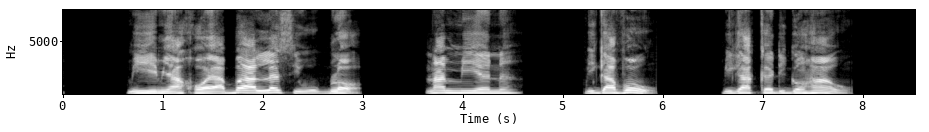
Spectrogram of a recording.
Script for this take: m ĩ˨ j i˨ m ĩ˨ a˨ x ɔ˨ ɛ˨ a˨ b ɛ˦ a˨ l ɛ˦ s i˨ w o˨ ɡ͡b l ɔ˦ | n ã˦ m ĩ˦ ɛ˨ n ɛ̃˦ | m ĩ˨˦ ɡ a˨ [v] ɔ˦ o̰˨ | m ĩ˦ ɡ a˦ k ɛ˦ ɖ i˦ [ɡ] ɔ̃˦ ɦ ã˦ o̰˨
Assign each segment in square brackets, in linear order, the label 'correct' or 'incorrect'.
correct, correct

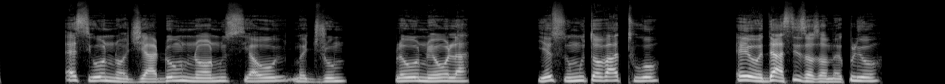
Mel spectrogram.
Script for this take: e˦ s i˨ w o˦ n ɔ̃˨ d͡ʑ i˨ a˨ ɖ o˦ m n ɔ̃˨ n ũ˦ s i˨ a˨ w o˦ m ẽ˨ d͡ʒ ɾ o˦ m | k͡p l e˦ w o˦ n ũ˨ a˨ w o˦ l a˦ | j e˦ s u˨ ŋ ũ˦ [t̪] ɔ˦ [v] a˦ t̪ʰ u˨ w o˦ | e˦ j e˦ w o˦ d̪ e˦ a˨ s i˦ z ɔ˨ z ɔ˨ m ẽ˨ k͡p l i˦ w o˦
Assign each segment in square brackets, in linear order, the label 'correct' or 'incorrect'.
correct, correct

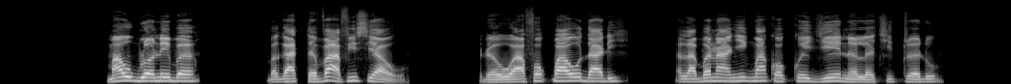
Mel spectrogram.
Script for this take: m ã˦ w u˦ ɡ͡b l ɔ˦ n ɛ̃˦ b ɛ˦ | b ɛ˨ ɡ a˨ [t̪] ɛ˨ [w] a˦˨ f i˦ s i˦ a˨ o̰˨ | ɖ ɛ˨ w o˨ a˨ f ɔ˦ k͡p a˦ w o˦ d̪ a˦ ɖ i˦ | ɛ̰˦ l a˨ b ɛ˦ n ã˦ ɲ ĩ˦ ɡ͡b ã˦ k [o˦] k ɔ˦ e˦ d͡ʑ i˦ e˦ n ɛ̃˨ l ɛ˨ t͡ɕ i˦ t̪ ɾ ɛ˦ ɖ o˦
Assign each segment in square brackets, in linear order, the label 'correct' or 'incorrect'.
correct, incorrect: v, incorrect: ɔ˦

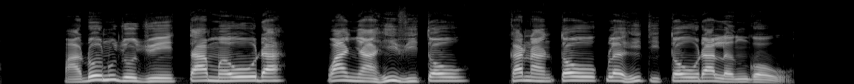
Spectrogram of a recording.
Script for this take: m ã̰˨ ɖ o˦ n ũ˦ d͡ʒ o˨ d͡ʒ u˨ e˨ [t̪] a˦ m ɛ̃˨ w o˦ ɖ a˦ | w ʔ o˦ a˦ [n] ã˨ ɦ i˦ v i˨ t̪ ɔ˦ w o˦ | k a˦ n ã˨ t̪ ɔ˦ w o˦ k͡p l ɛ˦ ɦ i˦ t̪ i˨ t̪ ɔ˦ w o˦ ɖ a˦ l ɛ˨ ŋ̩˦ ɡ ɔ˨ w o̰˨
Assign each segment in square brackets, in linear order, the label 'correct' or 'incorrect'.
correct, incorrect: ɲ

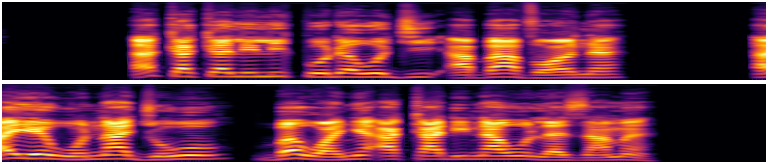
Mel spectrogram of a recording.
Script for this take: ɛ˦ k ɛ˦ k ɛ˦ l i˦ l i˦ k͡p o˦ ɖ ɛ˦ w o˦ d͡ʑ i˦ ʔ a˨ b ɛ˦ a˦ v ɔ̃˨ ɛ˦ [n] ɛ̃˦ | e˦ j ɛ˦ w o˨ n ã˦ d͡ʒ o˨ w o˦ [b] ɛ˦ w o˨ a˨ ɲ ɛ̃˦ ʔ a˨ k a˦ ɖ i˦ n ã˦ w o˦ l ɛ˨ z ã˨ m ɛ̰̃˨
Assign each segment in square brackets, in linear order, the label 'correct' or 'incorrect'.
correct, correct

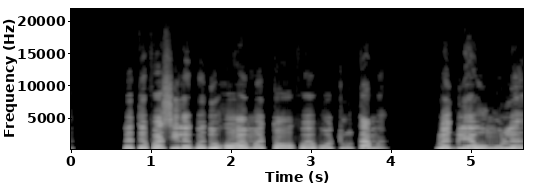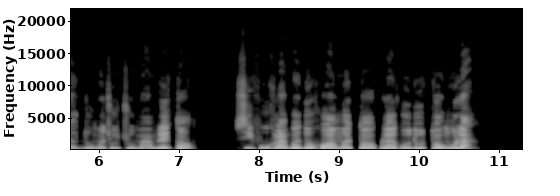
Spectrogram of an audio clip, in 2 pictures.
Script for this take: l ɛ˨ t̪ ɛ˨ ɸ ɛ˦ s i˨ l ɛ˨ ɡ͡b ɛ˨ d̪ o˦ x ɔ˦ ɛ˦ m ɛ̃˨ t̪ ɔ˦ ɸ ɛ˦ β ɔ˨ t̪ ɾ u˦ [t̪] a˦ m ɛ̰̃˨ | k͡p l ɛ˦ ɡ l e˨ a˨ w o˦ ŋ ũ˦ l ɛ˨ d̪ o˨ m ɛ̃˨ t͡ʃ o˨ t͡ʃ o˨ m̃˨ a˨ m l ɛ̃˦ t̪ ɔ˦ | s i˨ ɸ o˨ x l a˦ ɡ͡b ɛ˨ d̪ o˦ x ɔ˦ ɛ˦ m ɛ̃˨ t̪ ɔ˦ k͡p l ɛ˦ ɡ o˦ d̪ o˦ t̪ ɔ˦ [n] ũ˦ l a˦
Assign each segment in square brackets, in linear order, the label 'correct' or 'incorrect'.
correct, incorrect: ŋ

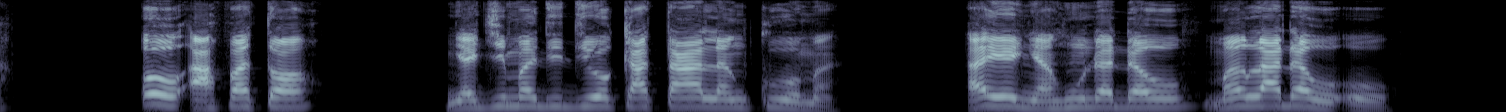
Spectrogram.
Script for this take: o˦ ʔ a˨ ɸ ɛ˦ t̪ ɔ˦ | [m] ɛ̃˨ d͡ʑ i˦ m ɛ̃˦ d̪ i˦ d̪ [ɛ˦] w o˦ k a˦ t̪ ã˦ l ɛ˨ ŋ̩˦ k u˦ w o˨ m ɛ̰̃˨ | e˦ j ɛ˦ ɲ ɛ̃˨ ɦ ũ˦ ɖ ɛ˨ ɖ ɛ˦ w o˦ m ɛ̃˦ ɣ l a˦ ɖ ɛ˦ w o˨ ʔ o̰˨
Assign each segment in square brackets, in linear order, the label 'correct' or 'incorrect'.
incorrect: ɲ, incorrect: i˦

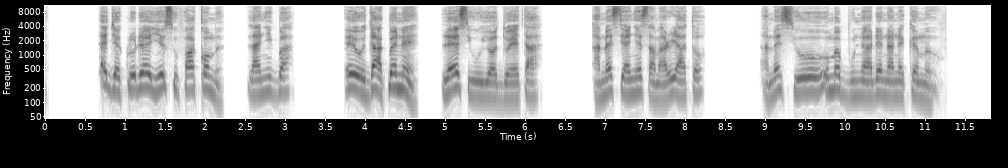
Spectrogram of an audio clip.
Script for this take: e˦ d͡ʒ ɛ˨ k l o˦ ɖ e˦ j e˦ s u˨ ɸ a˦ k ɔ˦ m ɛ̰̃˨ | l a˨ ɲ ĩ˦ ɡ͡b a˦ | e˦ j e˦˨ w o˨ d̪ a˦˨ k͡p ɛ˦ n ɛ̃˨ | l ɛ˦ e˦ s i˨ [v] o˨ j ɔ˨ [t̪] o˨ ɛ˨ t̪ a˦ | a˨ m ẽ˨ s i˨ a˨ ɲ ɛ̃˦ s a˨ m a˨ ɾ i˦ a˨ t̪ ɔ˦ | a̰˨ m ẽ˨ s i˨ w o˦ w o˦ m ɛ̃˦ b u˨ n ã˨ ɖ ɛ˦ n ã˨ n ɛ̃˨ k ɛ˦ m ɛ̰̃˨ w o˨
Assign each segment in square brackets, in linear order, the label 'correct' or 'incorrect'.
incorrect: w, incorrect: d̪

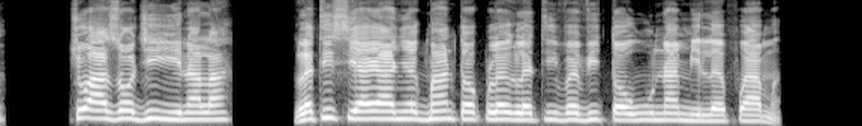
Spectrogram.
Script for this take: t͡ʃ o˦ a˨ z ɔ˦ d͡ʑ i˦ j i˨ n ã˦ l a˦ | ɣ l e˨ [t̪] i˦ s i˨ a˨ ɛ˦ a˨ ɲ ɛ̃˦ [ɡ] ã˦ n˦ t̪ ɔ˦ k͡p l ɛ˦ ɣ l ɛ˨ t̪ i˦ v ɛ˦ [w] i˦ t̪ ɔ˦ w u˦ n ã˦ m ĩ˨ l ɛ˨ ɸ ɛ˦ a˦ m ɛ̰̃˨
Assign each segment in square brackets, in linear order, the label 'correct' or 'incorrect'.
correct, incorrect: ɡ͡b, incorrect: v

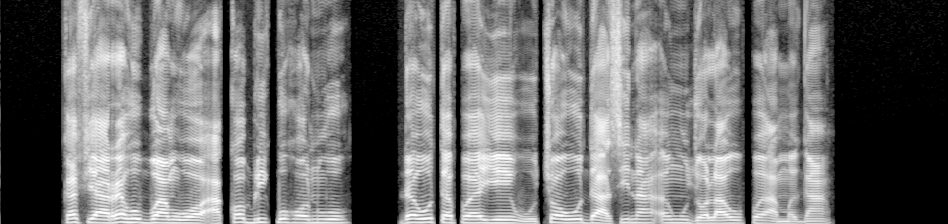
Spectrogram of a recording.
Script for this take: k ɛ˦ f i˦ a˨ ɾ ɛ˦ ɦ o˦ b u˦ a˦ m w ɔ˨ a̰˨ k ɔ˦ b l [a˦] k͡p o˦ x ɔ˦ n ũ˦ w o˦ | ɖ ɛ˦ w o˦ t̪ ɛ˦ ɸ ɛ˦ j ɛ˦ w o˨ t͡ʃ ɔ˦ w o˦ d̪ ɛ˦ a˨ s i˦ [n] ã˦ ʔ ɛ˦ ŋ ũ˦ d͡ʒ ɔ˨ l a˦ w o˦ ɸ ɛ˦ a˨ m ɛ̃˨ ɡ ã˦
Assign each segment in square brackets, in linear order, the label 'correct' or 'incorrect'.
incorrect: i˦, correct

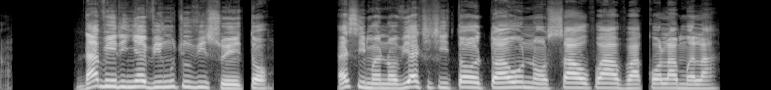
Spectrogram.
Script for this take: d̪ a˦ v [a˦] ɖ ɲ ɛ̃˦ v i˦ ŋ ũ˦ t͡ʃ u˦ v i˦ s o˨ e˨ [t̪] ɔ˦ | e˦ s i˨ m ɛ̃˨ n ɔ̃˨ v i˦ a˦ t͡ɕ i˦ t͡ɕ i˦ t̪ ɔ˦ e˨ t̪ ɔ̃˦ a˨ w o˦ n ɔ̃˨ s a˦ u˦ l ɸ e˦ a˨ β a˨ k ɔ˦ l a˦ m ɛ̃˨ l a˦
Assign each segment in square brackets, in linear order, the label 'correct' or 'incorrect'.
incorrect: i˦, correct

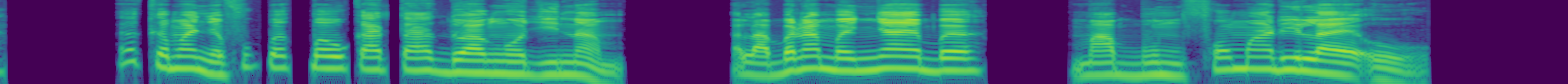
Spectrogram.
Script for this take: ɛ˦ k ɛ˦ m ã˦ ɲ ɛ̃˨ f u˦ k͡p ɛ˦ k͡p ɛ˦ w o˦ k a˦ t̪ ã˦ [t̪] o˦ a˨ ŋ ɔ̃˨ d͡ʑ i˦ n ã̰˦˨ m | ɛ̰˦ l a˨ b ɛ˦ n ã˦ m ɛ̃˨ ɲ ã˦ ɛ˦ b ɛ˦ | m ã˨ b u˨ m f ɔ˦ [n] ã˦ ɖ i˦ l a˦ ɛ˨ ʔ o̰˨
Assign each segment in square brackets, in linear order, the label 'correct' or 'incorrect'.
incorrect: d̪, incorrect: m

